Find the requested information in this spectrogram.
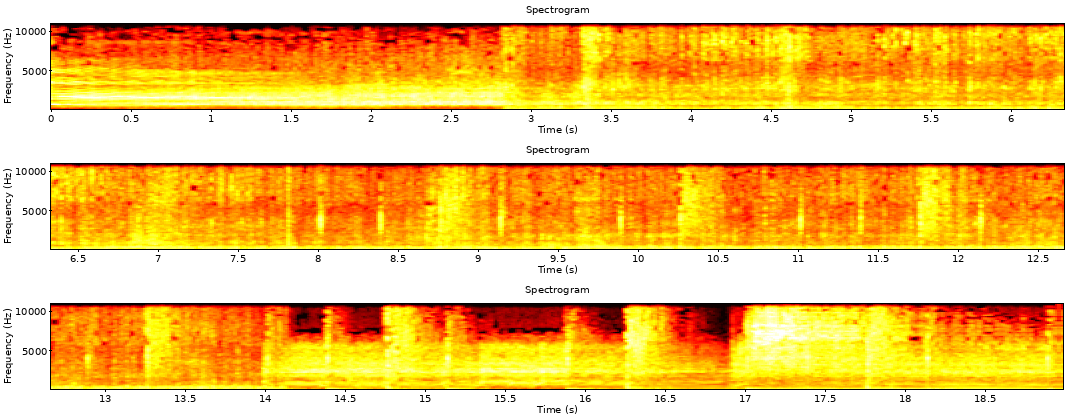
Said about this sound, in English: Driver! start your engine.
